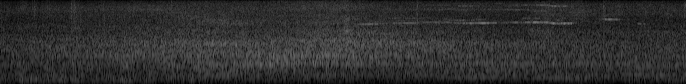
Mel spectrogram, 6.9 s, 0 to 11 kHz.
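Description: VR Sm3 Pendolino electric train rolling past along the platform, its wheel and running noise swelling through the middle, with a faint high whine partway through.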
